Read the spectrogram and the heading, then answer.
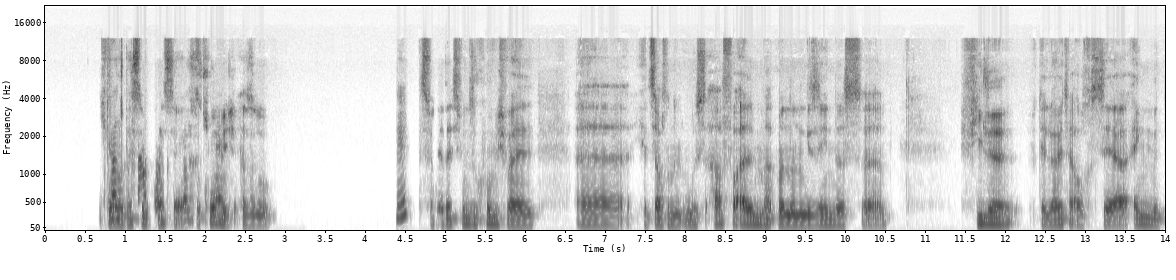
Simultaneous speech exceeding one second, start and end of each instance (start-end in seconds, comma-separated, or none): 0.8-2.4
